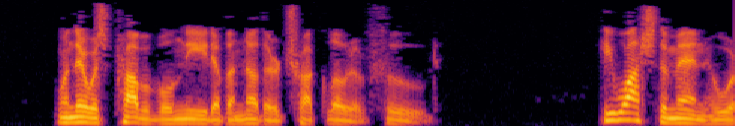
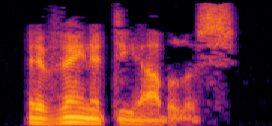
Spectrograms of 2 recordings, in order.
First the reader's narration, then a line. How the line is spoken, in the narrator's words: the abbot growled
